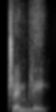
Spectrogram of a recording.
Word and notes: trembly: Indian

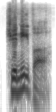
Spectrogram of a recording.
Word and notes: geneva: American English

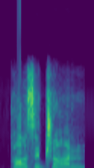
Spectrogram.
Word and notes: positron: Indian

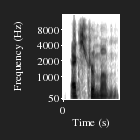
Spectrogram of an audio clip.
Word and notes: extremum: American English

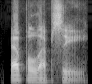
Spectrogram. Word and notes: epilepsy: American English

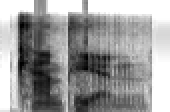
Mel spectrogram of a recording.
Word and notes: campion: British English

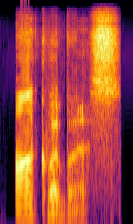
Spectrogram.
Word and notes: arquebus: British English

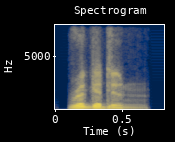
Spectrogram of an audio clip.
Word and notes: rigadoon: British English

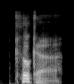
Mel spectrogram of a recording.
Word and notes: cooker: British English

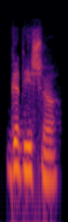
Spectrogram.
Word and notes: godetia: Indian

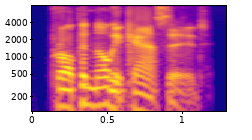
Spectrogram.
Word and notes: propanoic acid: British English

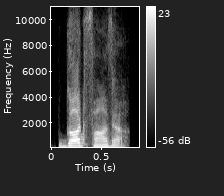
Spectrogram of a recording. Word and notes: godfather: Indian

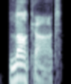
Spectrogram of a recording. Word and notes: à la carte: British English

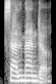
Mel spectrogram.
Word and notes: salamander: Indian

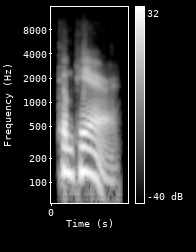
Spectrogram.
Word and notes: compare: American English

